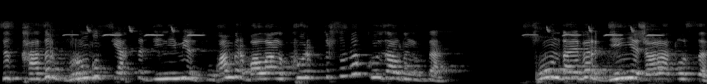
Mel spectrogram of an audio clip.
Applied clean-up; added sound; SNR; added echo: classical method WPE with log-MMSE.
